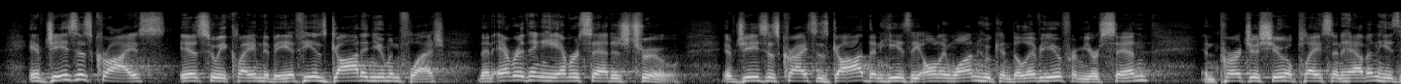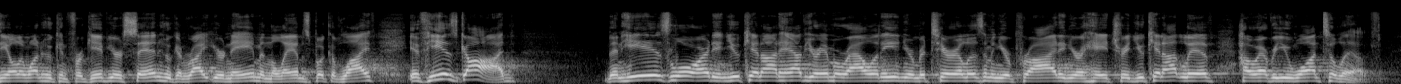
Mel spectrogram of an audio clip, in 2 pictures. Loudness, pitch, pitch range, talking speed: -18 LUFS, 160 Hz, 150-170 Hz, 210 wpm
